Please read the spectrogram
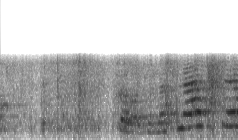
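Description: Speech only: after a quiet first second, a man's voice says a short word or two in French.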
